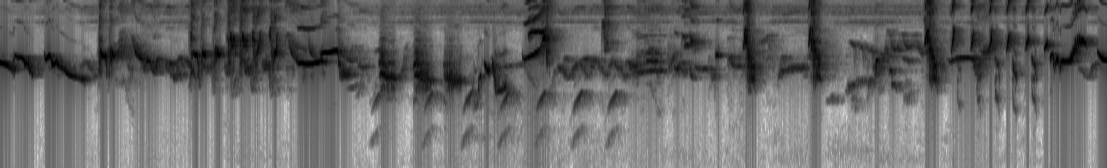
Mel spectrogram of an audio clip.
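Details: Oriental magpie-robin singing, meant to spur reluctant birds to sing: a rich, fast medley of whistles, sharp chips and buzzy notes, with a run of about eight quick descending notes repeated in the middle.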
